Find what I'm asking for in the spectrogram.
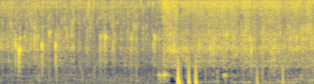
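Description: Green chili and garlic fry in hot oil with a steady crackling sizzle, joined halfway by a louder burst and a few sharp clacks of a spoon against the pan, all close by with no talking.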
